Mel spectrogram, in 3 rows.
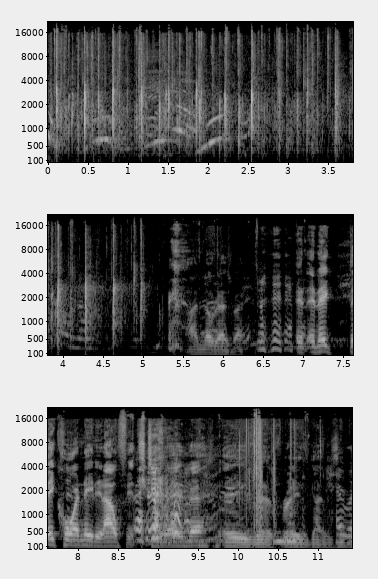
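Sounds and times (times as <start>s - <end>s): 
audience clapping: 0.0s - 5.4s
speech: 5.8s - 11.4s.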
